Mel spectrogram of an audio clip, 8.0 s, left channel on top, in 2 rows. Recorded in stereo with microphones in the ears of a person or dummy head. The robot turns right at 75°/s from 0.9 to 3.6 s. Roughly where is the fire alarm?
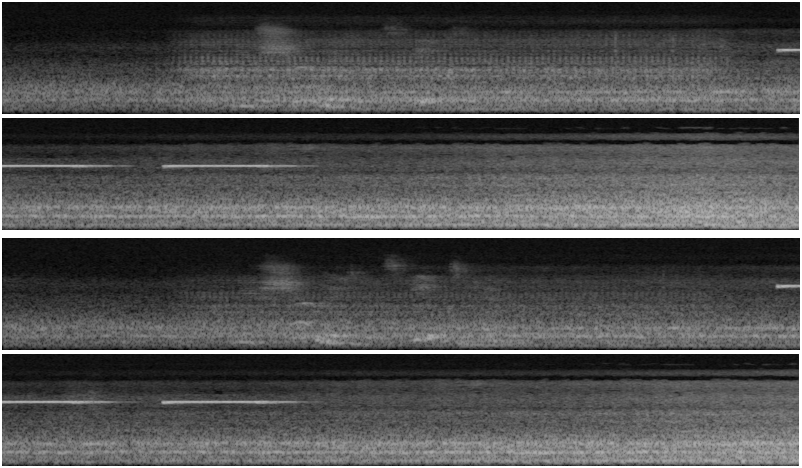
Right.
